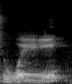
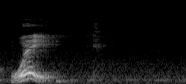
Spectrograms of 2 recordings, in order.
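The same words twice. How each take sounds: First: 喂 said falling, wèi; falling wèi answering the phone; fourth tone wei. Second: 喂 rising high, wéi, like a question; questioning wéi on the phone; rising second tone. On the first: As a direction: drop 喂 down in the fourth tone. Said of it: "the second tone". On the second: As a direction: swing 喂 sharply upward. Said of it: "use the second tone to ask". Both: Shown as a demonstration.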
